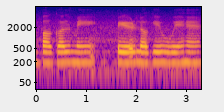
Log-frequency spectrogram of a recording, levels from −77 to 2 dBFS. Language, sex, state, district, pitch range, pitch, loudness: Hindi, female, Chhattisgarh, Raipur, 185-190 Hz, 190 Hz, -16 LUFS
